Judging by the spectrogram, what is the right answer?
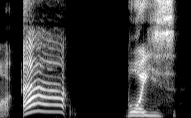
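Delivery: very slow, cracking, failing voice. Talking while streaming and about to start work: voice giving out. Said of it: "I can hear my voice giving out".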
